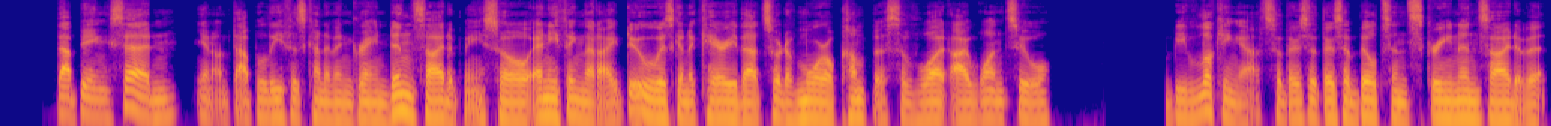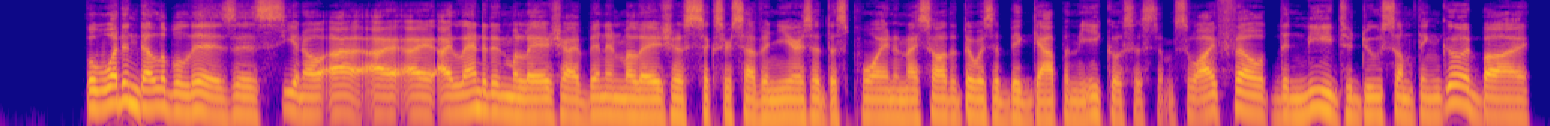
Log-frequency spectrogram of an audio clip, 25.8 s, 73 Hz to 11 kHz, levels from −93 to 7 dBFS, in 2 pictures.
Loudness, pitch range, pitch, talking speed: -16 LUFS, 100-115 Hz, 105 Hz, 215 wpm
